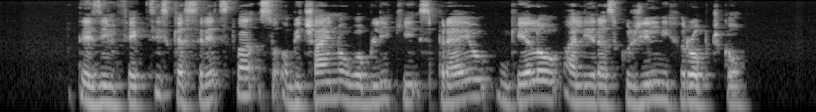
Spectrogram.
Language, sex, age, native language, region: Slovenian, male, 18-29, Slovenian, Southeast Slovenia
